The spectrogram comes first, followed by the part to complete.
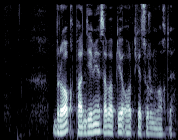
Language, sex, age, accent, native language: Uzbek, male, 19-29, Qashqadaryo, Uzbek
